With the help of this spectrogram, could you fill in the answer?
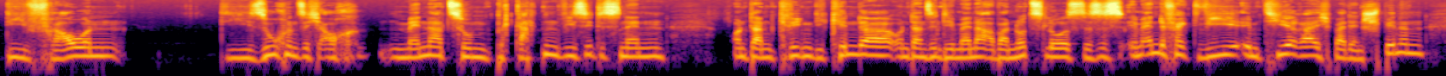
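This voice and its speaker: A man's voice: a little high, fairly even intonation, moderate pace, warm tone, dry recording, studio quality. A man co-hosting a casual fan talk, explaining things in an informal, colloquial way. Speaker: podcast co-host.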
